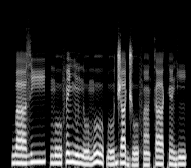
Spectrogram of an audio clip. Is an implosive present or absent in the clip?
present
